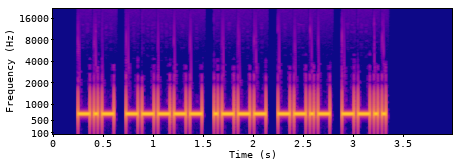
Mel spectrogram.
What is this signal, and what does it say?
Morse code, heard as a keyed tone, about 30 wpm, 700 Hz. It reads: K0JQZ
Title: NA SOTA Chaser Callsigns 30wpm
